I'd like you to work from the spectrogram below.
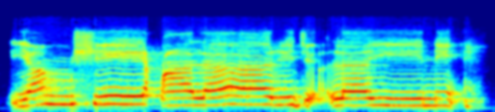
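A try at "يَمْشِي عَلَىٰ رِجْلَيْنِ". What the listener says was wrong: Nih-nya jangan ketinggalan kalau dibaca apa adanya ya. Yamshi ala rijlaini. Laini gitu. Kalau dihentikan nanti lain lagi jadi madlin. Yamshi ala rijlain gitu. Ya, ada tekniknya. Dihentikan apa dibaca apa adanya gitu.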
